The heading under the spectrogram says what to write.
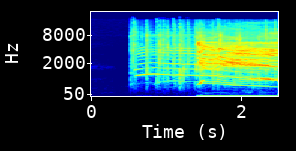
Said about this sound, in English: You got a bunch of children clapping. Yo, I love how his sound effects are like layups.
